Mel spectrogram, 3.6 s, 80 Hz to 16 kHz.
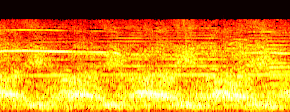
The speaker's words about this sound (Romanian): Peste 50.000 de oameni au ieșit din nou în stradă în București duminică seara pentru a menține presiunea asupra guvernului Grindeanu. În Piața Victoriei, mulțimea a format un tricolor uman, a scandat jos corupția și hoții.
